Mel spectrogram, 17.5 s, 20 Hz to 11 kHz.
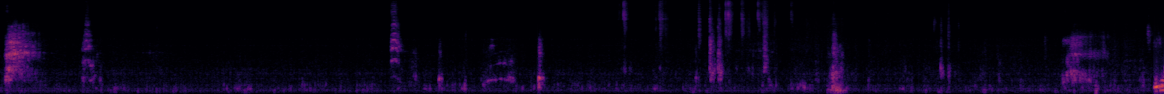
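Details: Kittens from the litter of Nala Se, a year-old former stray at Purrfect Pals who gave birth to seven on June 21st, rushing a fence in an indoor pen. Brief high meows open the clip and return near the end, among scattered clicks, scratches and rustling.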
